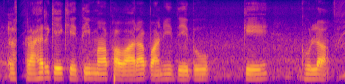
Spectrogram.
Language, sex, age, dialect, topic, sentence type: Chhattisgarhi, male, 18-24, Western/Budati/Khatahi, agriculture, question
